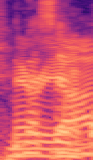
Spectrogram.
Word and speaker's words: Mariota: Mariota? Marcus Mariota. Mariota. – That's correct, it's right? It's Mar like Bar. – Right. – Or Michael Mar.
